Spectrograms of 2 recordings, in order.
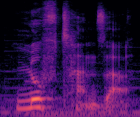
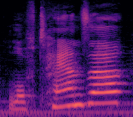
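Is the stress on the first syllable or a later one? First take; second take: first syllable; later one. First: The stress is on the first syllable. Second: The stress is not on the first syllable. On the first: This is how German speakers say it. "So the emphasis is on the first syllable" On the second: This is how English speakers say it. "Usually say Lufthansa"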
